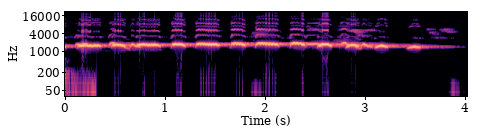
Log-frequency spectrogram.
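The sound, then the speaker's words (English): A common hawk cuckoo gives its 'brain fever' call: loud, clear whistled notes in quick repeated groups, steady at first, then dropping slightly in pitch and trailing off at the end, with no other sounds. “Also, the common hawk cuckoo has a very distinctive call that gives it its other name. Listen to it and you will know.”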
